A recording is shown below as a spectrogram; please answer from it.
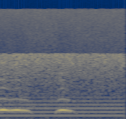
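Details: Great Horned Owl at a barn owl nest box cam, Audubon Starr Ranch, California, gives two low, soft hoots, the first longer, about half a second apart, over a steady electrical hum.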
